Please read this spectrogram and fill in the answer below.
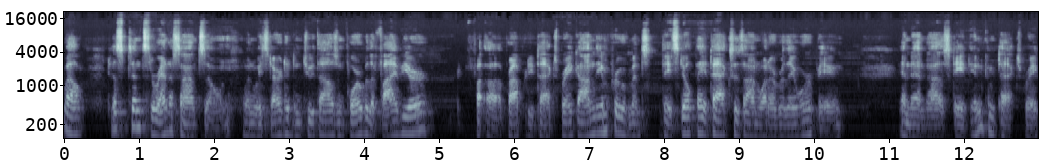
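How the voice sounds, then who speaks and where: This man talks at a moderate pace and a medium pitch, his voice somewhat breathy. His intonation is lively. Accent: Upper Midwest. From Fargo, North Dakota. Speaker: city commissioner. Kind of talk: conference talk. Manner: casual, conversational.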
